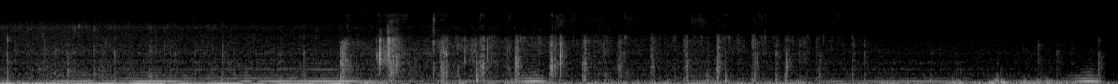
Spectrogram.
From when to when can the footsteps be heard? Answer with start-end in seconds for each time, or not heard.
3.4-8.7.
